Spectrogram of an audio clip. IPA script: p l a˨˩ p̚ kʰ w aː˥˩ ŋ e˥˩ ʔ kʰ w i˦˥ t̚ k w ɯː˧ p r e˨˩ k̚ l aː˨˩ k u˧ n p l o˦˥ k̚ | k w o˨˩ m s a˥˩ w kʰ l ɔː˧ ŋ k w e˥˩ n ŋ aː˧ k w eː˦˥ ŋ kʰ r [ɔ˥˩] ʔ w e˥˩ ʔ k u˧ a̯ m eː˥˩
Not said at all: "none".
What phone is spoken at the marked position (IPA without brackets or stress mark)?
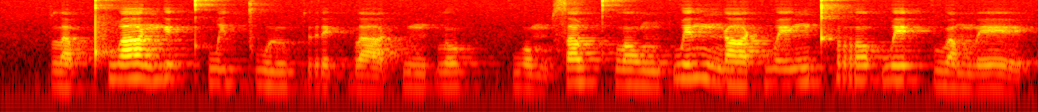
ɔ˥˩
